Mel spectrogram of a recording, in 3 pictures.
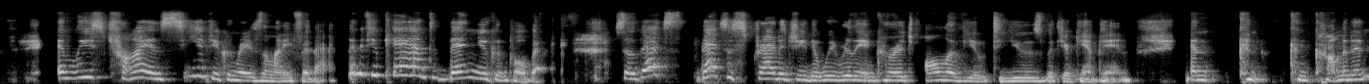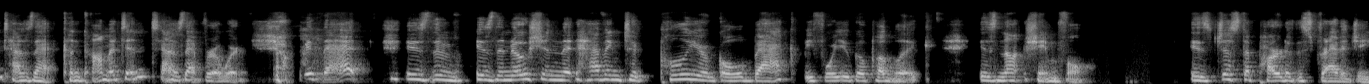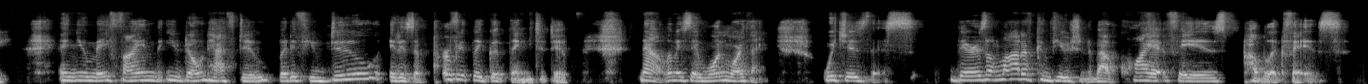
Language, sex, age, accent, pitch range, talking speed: English, female, 50-69, American, 170-235 Hz, 175 wpm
